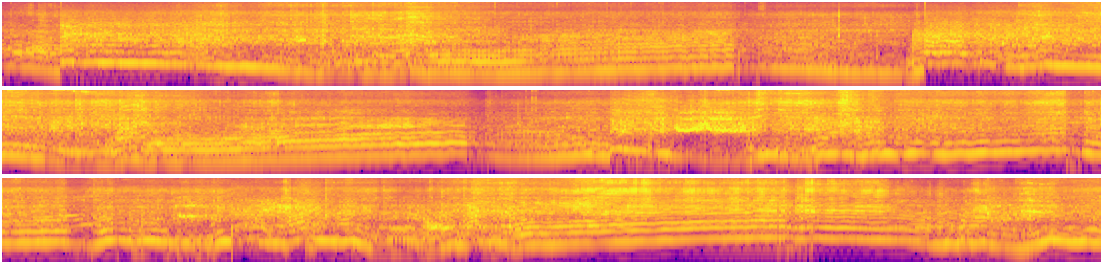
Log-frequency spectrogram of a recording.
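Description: Rally cars' engines revving hard on a special stage. The pitch climbs and falls again and again as the cars accelerate, shift and lift for corners.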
